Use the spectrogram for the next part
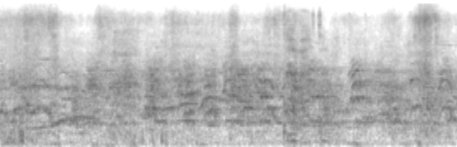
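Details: A Yakutian Laika repeatedly yaps and barks, the calls bright and slightly whining, coming in quick uneven bursts of nearly two per second, with faint talk in the background.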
